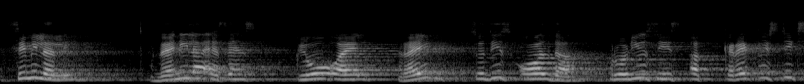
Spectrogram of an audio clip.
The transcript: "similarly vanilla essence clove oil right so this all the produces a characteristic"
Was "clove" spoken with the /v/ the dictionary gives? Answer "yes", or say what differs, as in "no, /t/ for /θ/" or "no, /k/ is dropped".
no, /v/ is dropped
